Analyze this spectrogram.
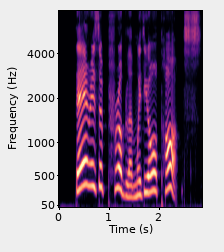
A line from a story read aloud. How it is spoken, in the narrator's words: Javan called out, not wanting to get any closer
